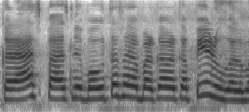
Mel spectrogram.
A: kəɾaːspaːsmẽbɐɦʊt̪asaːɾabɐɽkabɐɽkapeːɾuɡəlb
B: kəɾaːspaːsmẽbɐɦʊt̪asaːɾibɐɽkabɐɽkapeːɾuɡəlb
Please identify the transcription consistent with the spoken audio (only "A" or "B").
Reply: A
